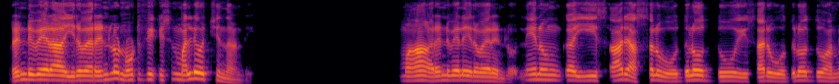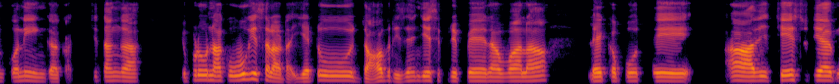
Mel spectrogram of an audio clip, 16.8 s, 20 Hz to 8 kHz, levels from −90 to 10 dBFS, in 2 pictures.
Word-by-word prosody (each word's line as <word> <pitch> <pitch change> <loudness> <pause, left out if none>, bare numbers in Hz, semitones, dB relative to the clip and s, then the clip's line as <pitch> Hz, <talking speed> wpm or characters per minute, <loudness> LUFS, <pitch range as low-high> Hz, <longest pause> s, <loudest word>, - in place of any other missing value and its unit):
2022లో 170 0 +5
notification 185 0 -4
మళ్ళీ 195 +5 +5
వచ్చిందండి. 105 - -9 1.6
మా 155 - +1 0.2
2022 155 -6 0
నేను 185 0 0
ఇంకా 170 +1 -2 0.2
ఈసారి 160 +3 +1
అస్సలు 180 -2 -2
వదలొద్దు. 160 +1 -1 0.2
ఈసారి 140 +2 0
వదలొద్దు 155 +3 -3
అనుకోని, 140 +4 -6
ఇంక 130 - -9 0.2
ఖచ్చితంగా 150 -1 -4 0.5
ఇప్పుడు 175 0 -2
నాకు 155 +1 0
ఊగిసలాట. 200 +1 +2 0.2
ఎటు 165 +6 -4 0.4
జాబ్ 145 +1 +1
రిజైన్ 145 +6 -7
జేసి 150 - -1
ప్రిపేర్ 145 0 -1
అవ్వాలా, 145 +1 +1 0.6
లేకపోతే 145 - -1 0.7
ఆ! - - +6
అది 150 +1 +1 0.2
చేస్తూ 170 +1 +1
జా 160 - +6
155 Hz, 105 wpm, -22 LUFS, 145-175 Hz, 1.6 s, ఆ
